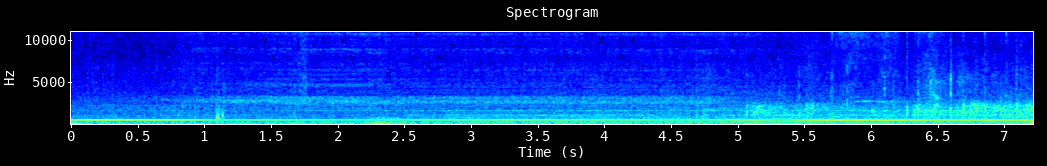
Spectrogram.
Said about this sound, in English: On that side is a speaker, and here is some lab tubing, and it's connected to this tank of propane. So, Let's fire it up and see what it does. So let's play a 550 hertz frequency and watch what happens.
